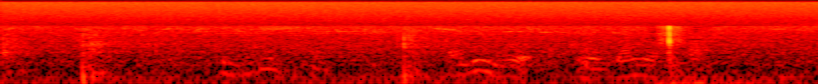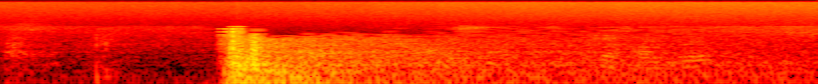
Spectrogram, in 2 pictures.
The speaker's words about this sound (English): Here's some of the sonic booming, by the way.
